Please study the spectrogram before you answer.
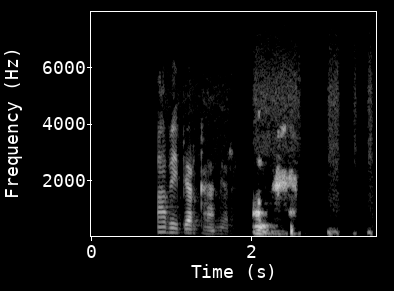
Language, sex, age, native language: Icelandic, female, 60-69, Icelandic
